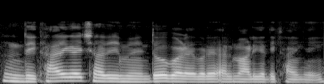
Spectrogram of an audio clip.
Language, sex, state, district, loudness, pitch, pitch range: Hindi, male, Jharkhand, Garhwa, -14 LUFS, 135 Hz, 125-145 Hz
